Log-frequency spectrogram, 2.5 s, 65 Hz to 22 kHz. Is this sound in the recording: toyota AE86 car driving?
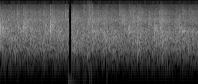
no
